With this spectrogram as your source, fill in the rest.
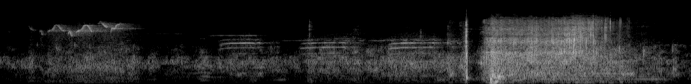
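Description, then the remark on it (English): A beaver at a dam pond in Voyageurs slaps its tail on the water once with a sharp, loud smack, followed by a few seconds of splashing, while birds chirp and trill in the background beforehand. “That tail smack lets other beavers in the area know that we're here and potentially dangerous.”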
